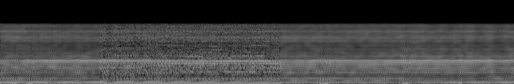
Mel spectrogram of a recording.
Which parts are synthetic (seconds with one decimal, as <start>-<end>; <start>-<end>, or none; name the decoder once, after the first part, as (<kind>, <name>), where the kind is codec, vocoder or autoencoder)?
0.0-1.0 (vocoder, Vocos); 2.8-5.1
